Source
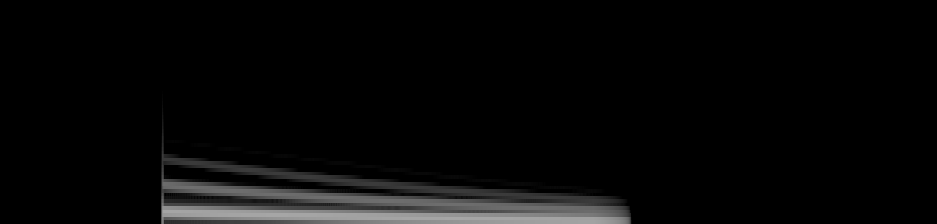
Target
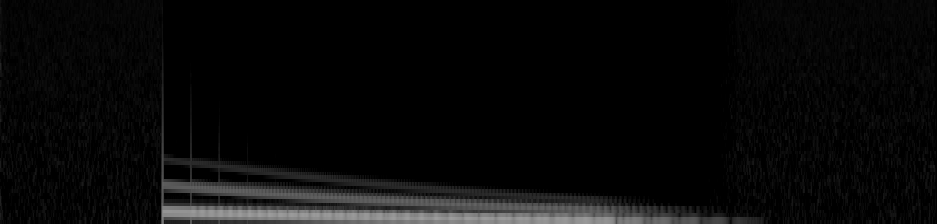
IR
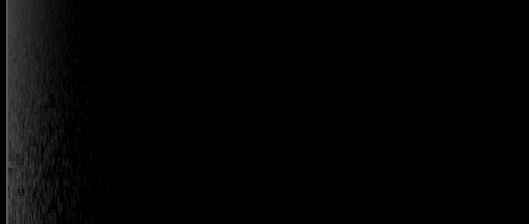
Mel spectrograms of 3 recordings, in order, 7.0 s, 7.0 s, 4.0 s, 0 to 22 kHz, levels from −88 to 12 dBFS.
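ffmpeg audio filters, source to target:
-filter_complex "[0:a]acompressor=mode=upward:threshold=-33dB:ratio=2.5,asplit=2[a][b];[b]aecho=0:1:212|424|636|848|1060:0.316|0.145|0.0669|0.0308|0.0142[c];[a][c]amix=inputs=2:normalize=0,volume=-6.5dB"

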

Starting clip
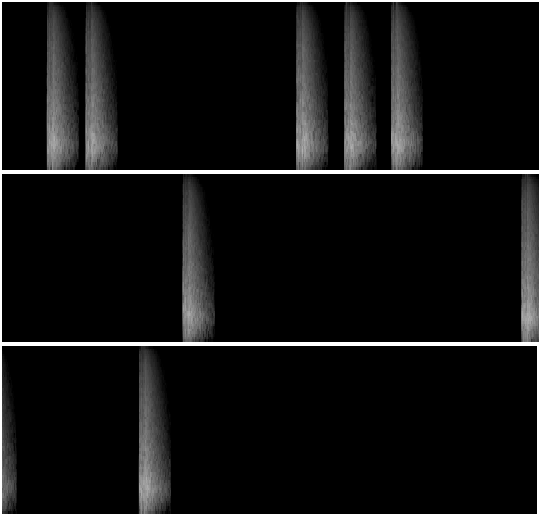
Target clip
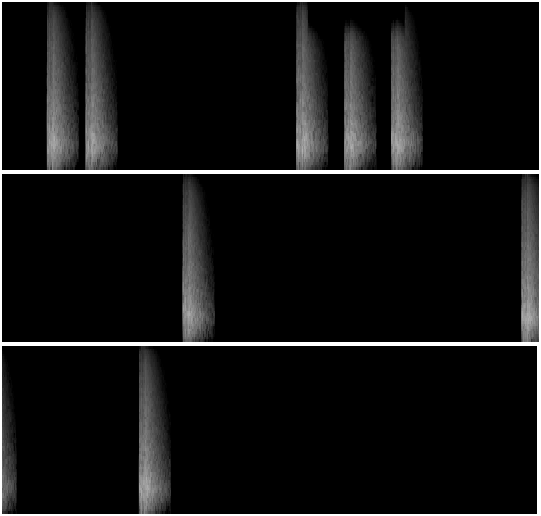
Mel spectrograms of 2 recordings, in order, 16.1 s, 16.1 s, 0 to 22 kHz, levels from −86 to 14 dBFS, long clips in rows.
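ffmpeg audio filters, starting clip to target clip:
-filter_complex "[0:a]asettb=1/sr,asplit=3[a][b][c];[a]atrim=end=3.064[d];[b]atrim=start=3.06:end=4.04,asetpts=PTS-STARTPTS,afade=t=in:d=0.004:c=qsin,afade=t=out:st=0.976:d=0.004:c=qsin,lowpass=f=9.6k:w=0.5412,lowpass=f=9.6k:w=1.3066[e];[c]atrim=start=4.036[f];[d][e]acrossfade=d=0.004:c1=hsin:c2=qsin[g];[g][f]acrossfade=d=0.004:c1=qsin:c2=hsin"

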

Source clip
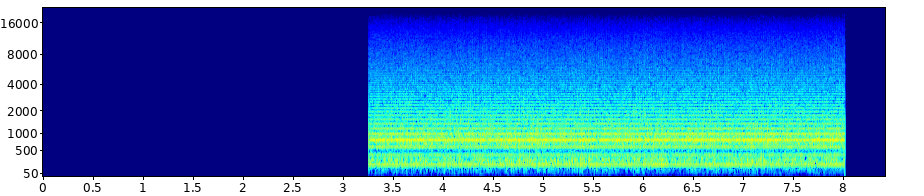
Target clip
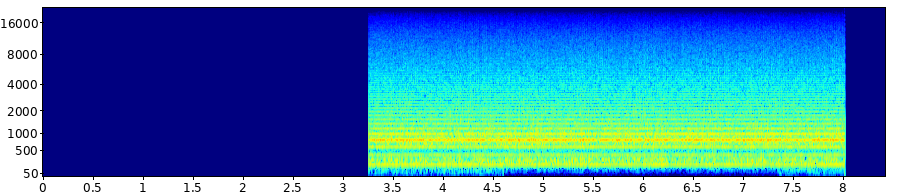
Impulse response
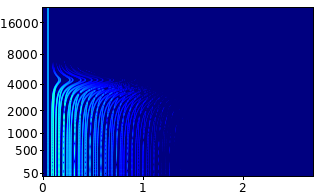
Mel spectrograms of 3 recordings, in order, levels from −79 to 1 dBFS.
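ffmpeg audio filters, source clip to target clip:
-filter_complex "[0:a]asettb=1/sr,asplit=3[a][b][c];[a]atrim=end=4.604[d];[b]atrim=start=4.6:end=7.35,asetpts=PTS-STARTPTS,afade=t=in:d=0.004:c=qsin,afade=t=out:st=2.746:d=0.004:c=qsin,highpass=160[e];[c]atrim=start=7.346[f];[d][e]acrossfade=d=0.004:c1=hsin:c2=qsin[g];[g][f]acrossfade=d=0.004:c1=qsin:c2=hsin,volume=5dB"

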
